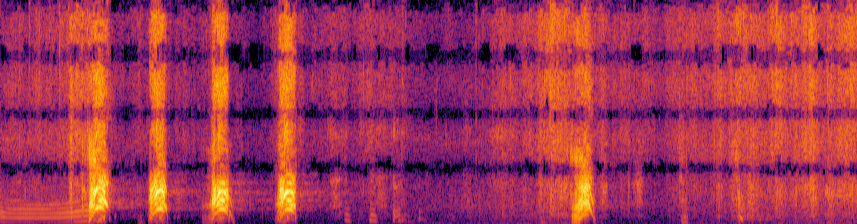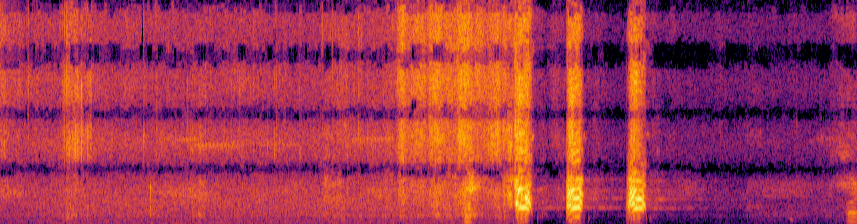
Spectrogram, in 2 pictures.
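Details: Brandy, a dog barking at a rock: a burst of four rapid barks, one more bark after a pause, several seconds of quiet murmuring and rustle, then three quick barks to close.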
